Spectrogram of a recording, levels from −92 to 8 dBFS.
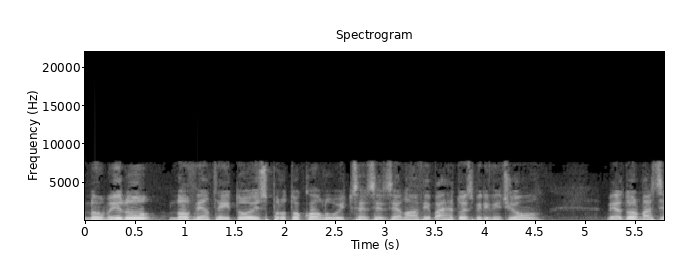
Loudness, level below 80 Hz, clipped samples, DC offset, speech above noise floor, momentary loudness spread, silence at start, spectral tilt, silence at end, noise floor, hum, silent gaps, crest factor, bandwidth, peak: -16 LUFS; -24 dBFS; under 0.1%; under 0.1%; 33 dB; 7 LU; 0 s; -6.5 dB/octave; 0 s; -47 dBFS; none; none; 14 dB; 8 kHz; 0 dBFS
